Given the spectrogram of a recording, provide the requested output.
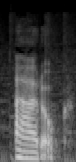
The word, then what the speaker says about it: Arok: How do you pronounce Arok? Oh, Arok. Arok. It's Arok.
